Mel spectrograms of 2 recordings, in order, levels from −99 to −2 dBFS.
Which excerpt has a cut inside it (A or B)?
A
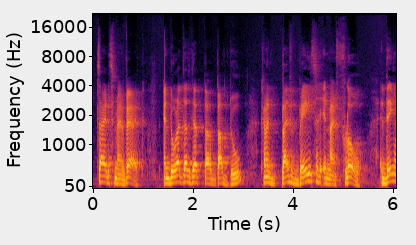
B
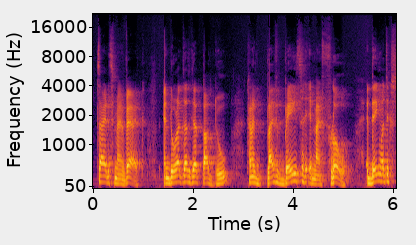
B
